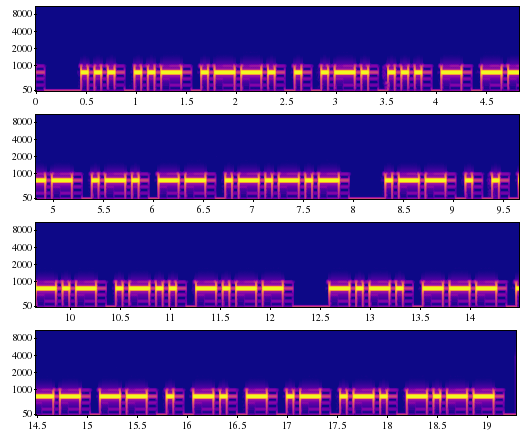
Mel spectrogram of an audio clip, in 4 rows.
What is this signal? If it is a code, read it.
Morse code, heard as a keyed tone, about 18 wpm, 750 Hz. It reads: SUPERSTORM. WEEKLY COMMENTARY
